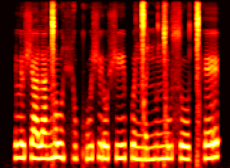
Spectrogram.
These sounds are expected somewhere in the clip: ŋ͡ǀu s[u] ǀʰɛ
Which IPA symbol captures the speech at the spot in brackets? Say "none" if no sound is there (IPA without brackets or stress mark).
o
